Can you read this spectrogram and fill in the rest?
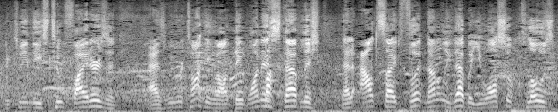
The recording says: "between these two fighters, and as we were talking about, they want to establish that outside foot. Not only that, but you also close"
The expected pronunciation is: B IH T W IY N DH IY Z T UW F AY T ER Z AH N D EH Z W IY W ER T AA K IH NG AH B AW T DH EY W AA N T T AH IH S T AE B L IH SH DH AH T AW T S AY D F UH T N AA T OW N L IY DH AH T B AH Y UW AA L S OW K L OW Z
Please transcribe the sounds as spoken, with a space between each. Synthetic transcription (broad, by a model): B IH T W IY N DH IY Z T UW F AY T ER Z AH N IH Z W IY W ER T AA K IH NG AH B AW T DH EY W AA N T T IH S T AE B L IH SH DH AH T AW T S AY D F UH T N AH T OW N L IY DH AH T B AH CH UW AA L S OW K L OW Z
